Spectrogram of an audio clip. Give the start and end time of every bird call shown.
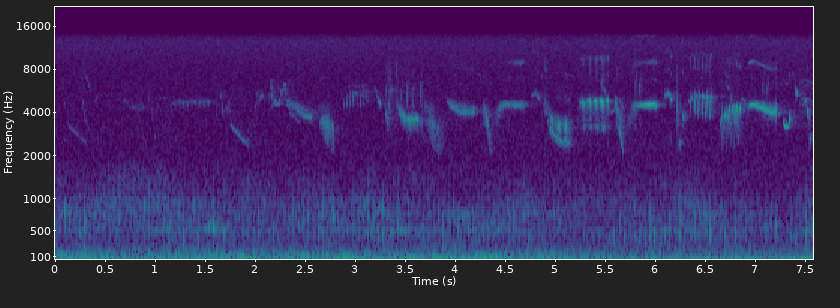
[0.69, 7.59] Eurasian Skylark (Alauda arvensis)

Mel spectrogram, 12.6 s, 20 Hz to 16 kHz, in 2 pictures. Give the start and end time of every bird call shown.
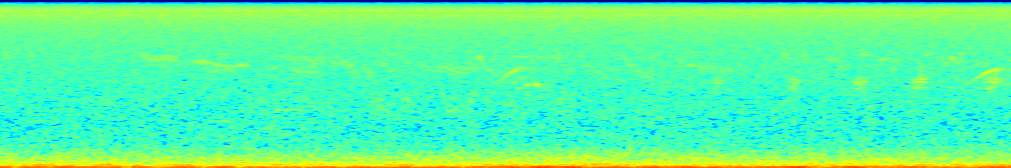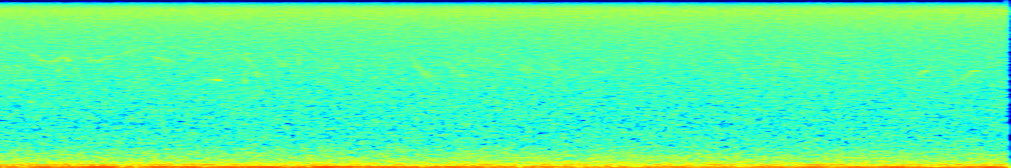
[0.90, 7.40] Eurasian Skylark (Alauda arvensis)

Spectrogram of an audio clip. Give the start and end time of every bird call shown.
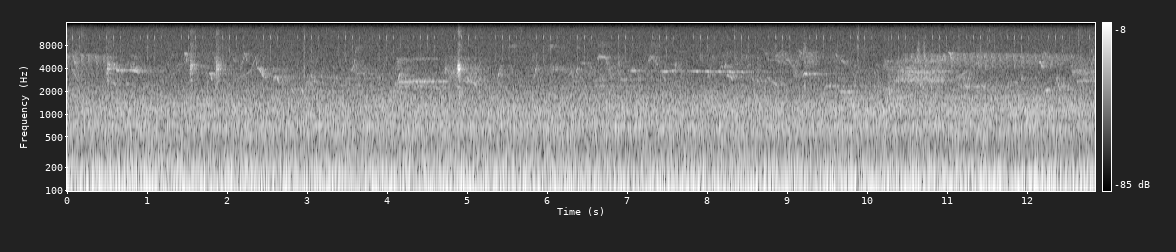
[0.00, 0.77] Swamp Sparrow (Melospiza georgiana)
[0.00, 12.85] Gray Catbird (Dumetella carolinensis)
[0.47, 2.07] Red-winged Blackbird (Agelaius phoeniceus)
[3.87, 5.17] Red-winged Blackbird (Agelaius phoeniceus)
[6.77, 9.67] Song Sparrow (Melospiza melodia)
[9.97, 12.77] Swamp Sparrow (Melospiza georgiana)
[9.97, 12.85] Red-winged Blackbird (Agelaius phoeniceus)

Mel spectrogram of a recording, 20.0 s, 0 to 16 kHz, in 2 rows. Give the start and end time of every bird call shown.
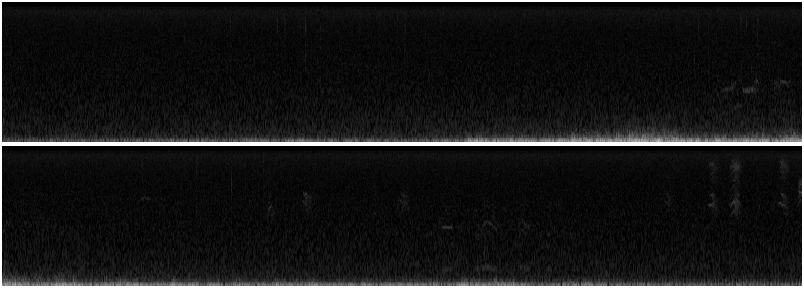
[9.00, 10.40] Erckel's Francolin (Pternistis erckelii)
[15.50, 16.90] Erckel's Francolin (Pternistis erckelii)
[18.80, 19.30] Hawaii Amakihi (Chlorodrepanis virens)
[19.70, 19.90] Hawaii Amakihi (Chlorodrepanis virens)

